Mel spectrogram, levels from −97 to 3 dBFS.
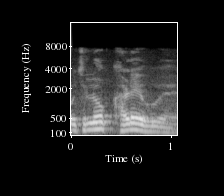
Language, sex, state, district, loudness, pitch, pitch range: Hindi, male, Karnataka, Bangalore, -14 LUFS, 160 Hz, 135-175 Hz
